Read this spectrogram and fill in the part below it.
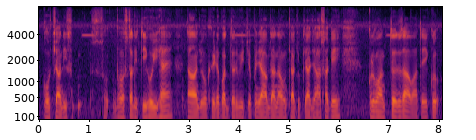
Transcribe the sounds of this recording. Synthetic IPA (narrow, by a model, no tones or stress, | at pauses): koːt͡ʃãːd̪iː | ʋəəst̪ʰaːd̪ɪt̪ːiːɦoːiːɦɛːt̪ãːd͡ʒoːkʰeːɽpəd̪əɾʋɪt͡ʃpəɲd͡ʒaːbd̪aːnãːmʊt͡ʃaːt͡ʃʊkːjaːd͡ʒaːsəkeː | kəlʋə̃nt̪d̪əd̪aːʋãːt̪eːk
